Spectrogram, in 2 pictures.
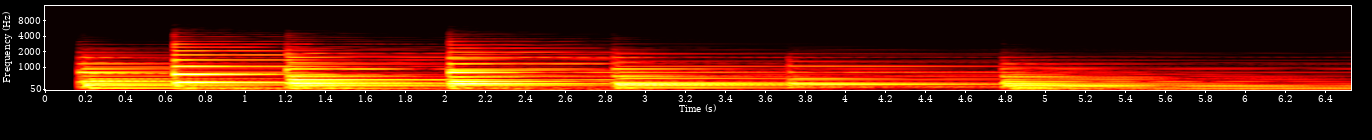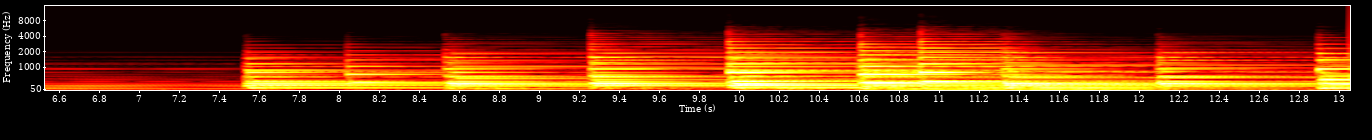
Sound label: piano track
